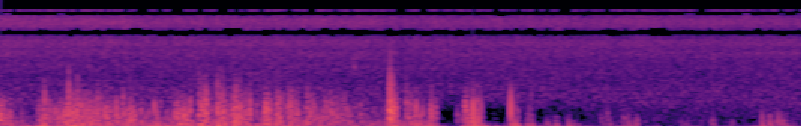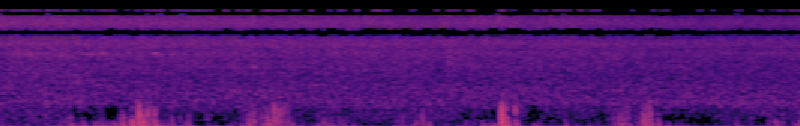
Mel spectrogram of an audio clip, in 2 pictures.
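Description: Wind buffeting the microphone, loud and rumbling for the first three seconds, then easing to weaker, intermittent gusts.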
